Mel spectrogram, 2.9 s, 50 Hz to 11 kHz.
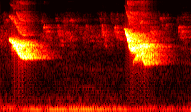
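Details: Two strong descending whistled phrases from a red-cowled cardinal, recorded 18 June 2021, nearly two seconds apart with a low continuous hum underneath.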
